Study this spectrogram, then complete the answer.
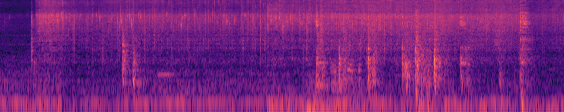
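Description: Squeezed soybean chunks sizzle steadily in hot oil in a kadhai, with occasional scraping and stirring knocks in the pan; no voices.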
